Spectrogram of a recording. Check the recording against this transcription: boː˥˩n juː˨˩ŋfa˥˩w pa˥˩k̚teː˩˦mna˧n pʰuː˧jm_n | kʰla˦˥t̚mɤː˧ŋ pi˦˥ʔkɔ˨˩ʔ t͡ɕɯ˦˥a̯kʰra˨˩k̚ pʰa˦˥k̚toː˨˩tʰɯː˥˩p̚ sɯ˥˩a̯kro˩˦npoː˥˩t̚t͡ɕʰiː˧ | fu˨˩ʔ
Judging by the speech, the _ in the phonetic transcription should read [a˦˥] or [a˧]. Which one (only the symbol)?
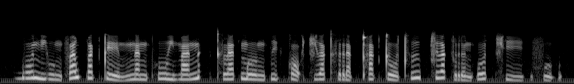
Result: a˦˥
